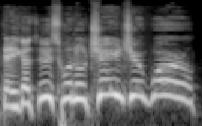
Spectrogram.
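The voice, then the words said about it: Convincing impression of another man. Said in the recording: “That's a really good impression, man. ... it almost sounded like you were a completely different person.”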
